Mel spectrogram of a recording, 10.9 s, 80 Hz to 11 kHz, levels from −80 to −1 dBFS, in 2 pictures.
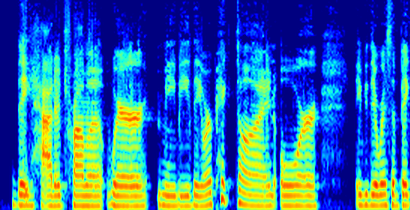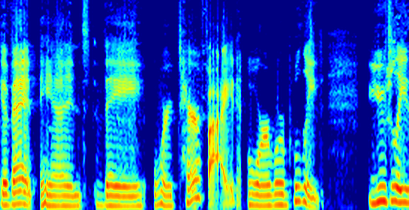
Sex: female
